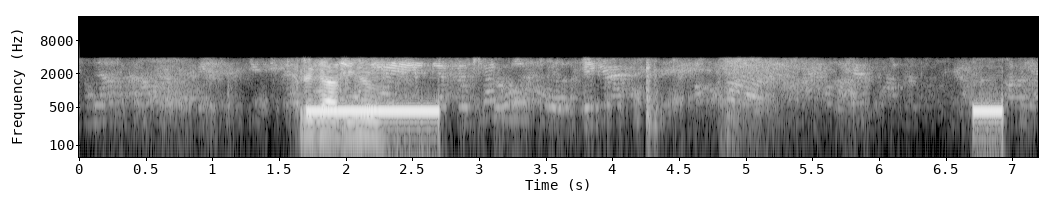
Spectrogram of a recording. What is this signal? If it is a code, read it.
Ringback tone (Europe, 425 Hz), with speech.
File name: out- -2012- - - .59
